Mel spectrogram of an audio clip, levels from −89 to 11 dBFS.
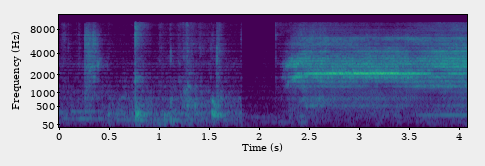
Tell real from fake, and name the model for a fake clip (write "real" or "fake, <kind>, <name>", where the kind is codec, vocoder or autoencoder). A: fake, codec, HILCodec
